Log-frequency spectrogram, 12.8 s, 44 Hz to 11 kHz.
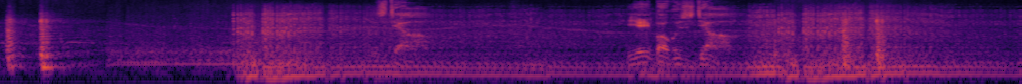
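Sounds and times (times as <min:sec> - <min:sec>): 
airplane engine starting and idling: 0:00.0 - 0:12.7
speech: 0:04.8 - 0:05.4, 0:07.9 - 0:09.7
sharp knocks: 0:09.7 - 0:11.4.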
